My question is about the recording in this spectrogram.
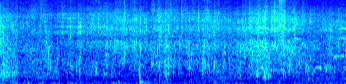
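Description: Water sloshing and splashing as a hippopotamus wades through shallow muddy water, with scattered small clicks.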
